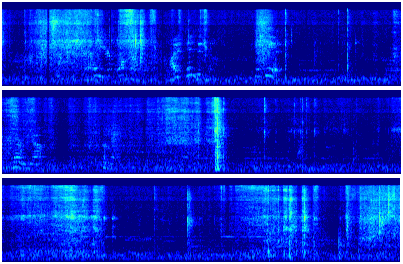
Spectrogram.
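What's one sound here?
A marker scratches and squeaks on cardboard.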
